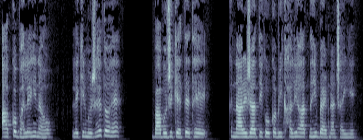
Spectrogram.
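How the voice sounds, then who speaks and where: A woman reading the lines of a proud, sensitive wealthy young woman in an audiobook, in sharp but formal speech. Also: mid-range voice, little pitch movement, moderate pace, natural voice. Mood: composed.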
